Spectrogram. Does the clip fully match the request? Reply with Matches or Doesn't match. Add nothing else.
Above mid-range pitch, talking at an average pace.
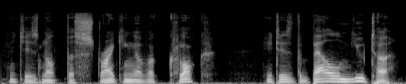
Doesn't match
